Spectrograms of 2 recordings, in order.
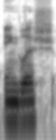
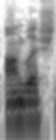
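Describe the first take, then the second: First: Said in the usual way. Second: English said with an open "ah" first vowel, "Ahnglish"; wordplay on English. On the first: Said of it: "like a play on English". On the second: Shown as a demonstration. Artist explains his name as a play on English, first vowel opened to "ah". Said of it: "it was kinda to play with that".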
